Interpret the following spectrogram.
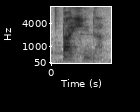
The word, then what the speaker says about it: página: Ahora, de las tres, ¿cuál está llevando la fuerza de voz? ¿Cuál la pronunciamos con mayor fuerza? Sí, muy bien. La pronunciamos la sílaba pa.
